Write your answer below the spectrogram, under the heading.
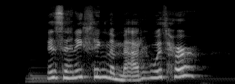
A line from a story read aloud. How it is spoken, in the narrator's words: cried Mrs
